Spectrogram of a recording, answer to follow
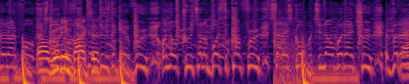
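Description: A drill track playing: a male rapper over a beat with deep bass hits that drop out for moments between phrases.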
